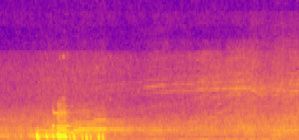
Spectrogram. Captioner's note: telephone noise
